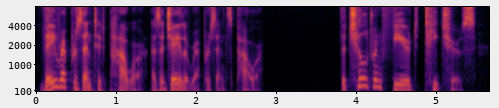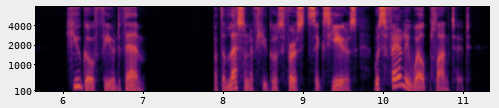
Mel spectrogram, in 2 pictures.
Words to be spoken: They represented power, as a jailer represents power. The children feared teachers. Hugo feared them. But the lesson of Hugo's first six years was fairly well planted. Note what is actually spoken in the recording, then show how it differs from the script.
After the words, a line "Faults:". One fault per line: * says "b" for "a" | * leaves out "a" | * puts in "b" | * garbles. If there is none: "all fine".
They represented power, as a jailer represents power. The children feared teachers. Hugo feared them. But the lesson of Hugo's first six years was fairly well planted.
Faults:
all fine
